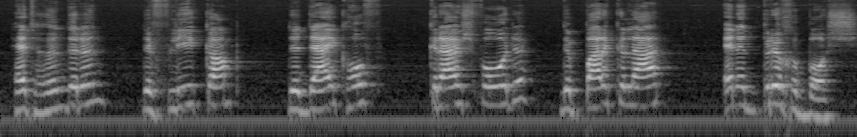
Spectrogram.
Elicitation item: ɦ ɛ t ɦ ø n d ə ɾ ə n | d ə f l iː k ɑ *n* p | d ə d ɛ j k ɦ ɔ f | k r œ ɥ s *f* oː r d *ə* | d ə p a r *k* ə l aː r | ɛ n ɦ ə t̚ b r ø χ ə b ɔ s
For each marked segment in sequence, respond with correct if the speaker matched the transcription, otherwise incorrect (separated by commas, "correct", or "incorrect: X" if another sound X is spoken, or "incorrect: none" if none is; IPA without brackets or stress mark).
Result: incorrect: m, correct, correct, correct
